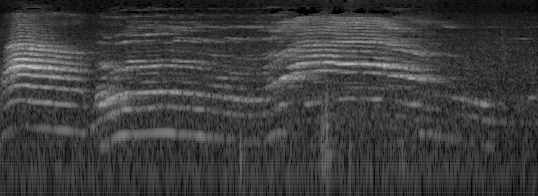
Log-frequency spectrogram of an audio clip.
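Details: Domestic cat indoors meowing repeatedly while hearing a recording of cats meowing; three strong, wavering meows in quick succession, the second long and falling, the last rising, then fading away.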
